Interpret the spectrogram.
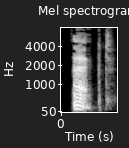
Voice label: "act", ame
